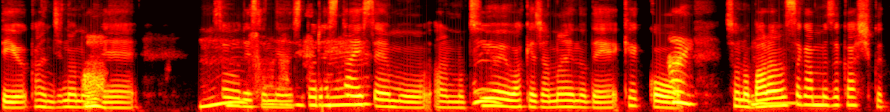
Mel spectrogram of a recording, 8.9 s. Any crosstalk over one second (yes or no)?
yes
